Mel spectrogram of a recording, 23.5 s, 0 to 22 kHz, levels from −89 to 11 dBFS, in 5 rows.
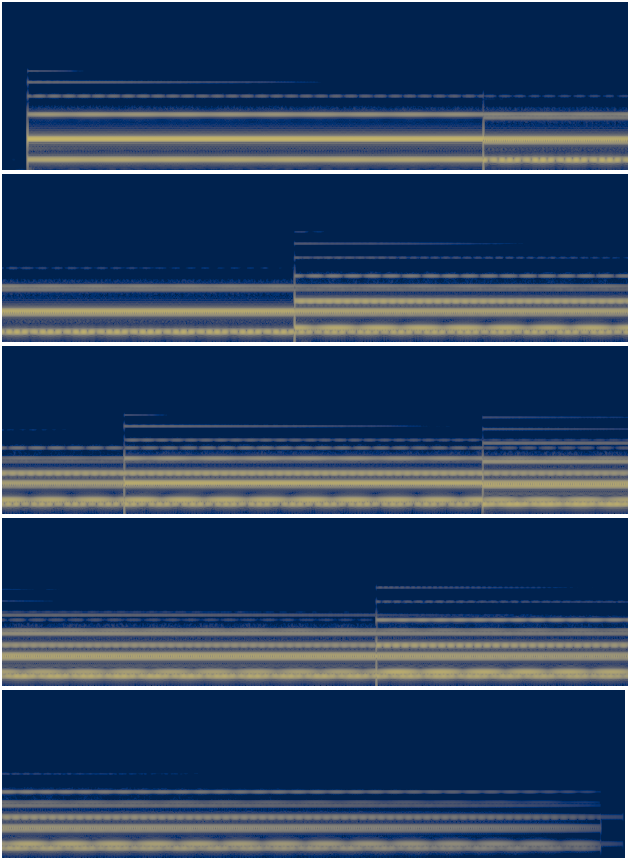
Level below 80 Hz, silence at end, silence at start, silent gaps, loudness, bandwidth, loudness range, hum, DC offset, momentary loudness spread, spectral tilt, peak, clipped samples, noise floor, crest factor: -66 dBFS; 0.55 s; 0.2 s; none; -17 LUFS; 3.3 kHz; 10 LU; none; under 0.1%; 12 LU; -11 dB/octave; -6 dBFS; under 0.1%; -48 dBFS; 10 dB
